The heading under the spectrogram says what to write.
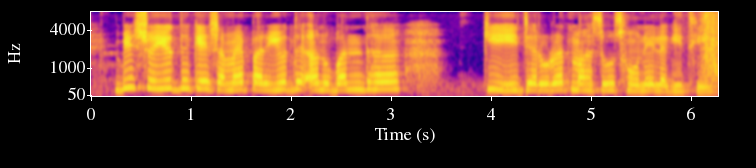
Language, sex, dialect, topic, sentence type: Hindi, female, Marwari Dhudhari, banking, statement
